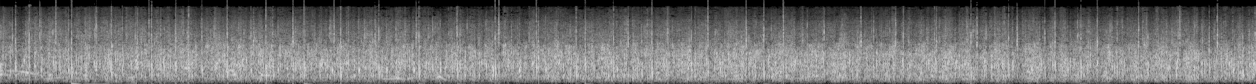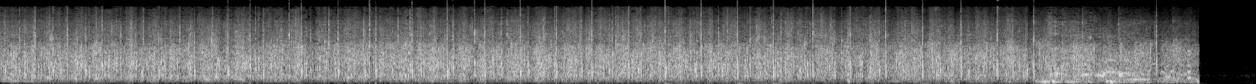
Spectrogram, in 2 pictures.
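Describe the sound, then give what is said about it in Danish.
Sustained applause from a large audience at a Constitution Day meeting in Vartov, Denmark, on 5 June 2021, greeting a prize recipient; a dense, steady wash of clapping that stays loud and even for about twenty-five seconds before cutting off abruptly. “Hun er helt fantastisk, og hun hedder Annika Aakjær, og I skal klappe den heroppe.”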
